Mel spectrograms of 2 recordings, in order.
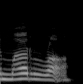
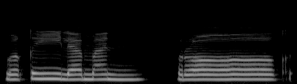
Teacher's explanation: Okay, this is the only exception, and it is shown by, you will see a small little scene on top of it. Okay, and it's called sakt. That's a breathless pause. So we read it as waqila man raq.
